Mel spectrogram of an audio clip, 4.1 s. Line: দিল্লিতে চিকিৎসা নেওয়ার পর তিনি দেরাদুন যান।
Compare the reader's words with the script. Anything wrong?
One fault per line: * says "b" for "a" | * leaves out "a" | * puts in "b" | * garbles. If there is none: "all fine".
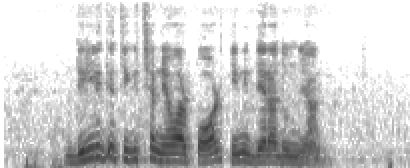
all fine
